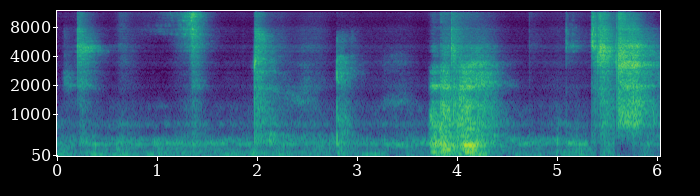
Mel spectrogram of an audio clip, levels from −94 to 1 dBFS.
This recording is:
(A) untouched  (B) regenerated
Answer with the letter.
B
